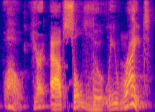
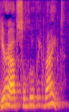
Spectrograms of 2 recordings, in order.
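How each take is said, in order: First: Hushed awe. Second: Much higher and louder, fervent; emphatic agreement. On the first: Retold awed realization, hushed. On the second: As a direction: declare it with conviction. Retold agreement, now emphatic. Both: Retold or imitated.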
